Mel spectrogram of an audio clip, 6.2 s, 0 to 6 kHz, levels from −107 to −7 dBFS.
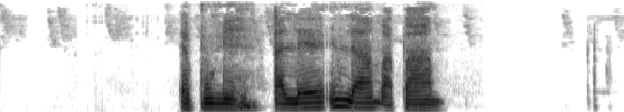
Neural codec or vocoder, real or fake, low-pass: none; real; 5.4 kHz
